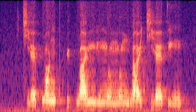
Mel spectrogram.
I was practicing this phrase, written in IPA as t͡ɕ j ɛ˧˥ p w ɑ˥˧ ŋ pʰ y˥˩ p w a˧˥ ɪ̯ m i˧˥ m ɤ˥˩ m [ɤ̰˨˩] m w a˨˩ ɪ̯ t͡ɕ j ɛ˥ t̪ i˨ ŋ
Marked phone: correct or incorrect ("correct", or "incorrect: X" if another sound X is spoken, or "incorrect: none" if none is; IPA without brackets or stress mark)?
incorrect: ɤ˥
